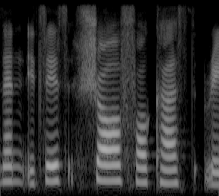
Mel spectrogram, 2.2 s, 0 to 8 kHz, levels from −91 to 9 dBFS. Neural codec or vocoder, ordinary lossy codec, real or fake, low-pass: none; none; real; 7.2 kHz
